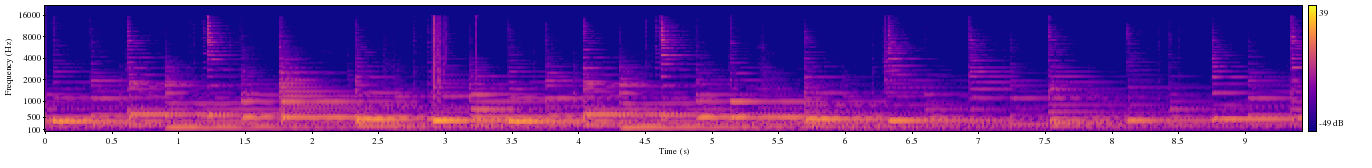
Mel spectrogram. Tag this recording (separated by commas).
playing harp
